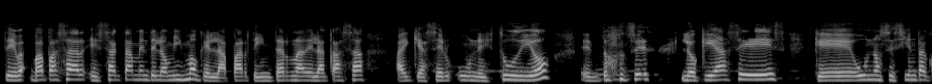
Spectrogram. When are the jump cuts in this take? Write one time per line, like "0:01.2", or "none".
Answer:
0:05.7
